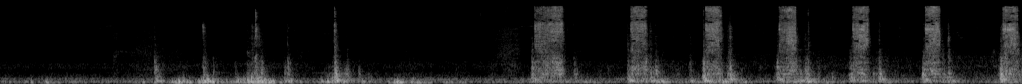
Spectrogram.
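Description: Ratchet with a 10mm socket tightening the nut that clamps the window glass to the power window regulator, done up only snug so as not to crack the glass. Some handling knocks, then from about halfway a run of about eight short ratcheting strokes.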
